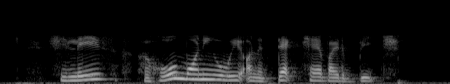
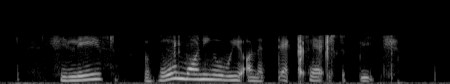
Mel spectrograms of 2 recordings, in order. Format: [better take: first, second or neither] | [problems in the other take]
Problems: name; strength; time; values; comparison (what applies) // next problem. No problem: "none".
first | noise reduction (neural diffusion model UNIVERSE++)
